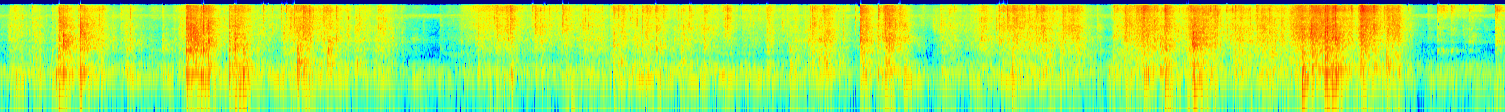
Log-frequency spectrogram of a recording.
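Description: A plastic bag crinkles and rustles as it is handled.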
